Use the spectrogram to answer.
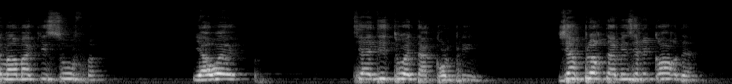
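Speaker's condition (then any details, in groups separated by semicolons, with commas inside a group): No condition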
